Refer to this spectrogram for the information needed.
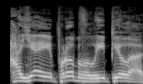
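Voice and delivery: high-pitched eager bragging; boastful. A narrator's reading. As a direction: brag like an excited girl. Люська хвастается выпивкой перед всеми. (хвастливо, высоким голосом)

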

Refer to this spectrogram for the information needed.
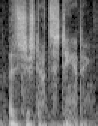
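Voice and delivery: breathy sarcastic aside, almost unvoiced; sarcastic whisper. Real, not acted. Host whispers a sarcastic aside to listeners. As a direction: mutter it under your breath, mocking.

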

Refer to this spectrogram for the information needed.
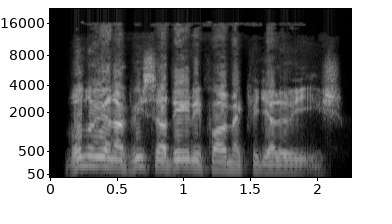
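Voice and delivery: loud order called over a storm. A narrator's reading. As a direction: shout the command over the storm's noise. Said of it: "túl kiabálni a vihar egyre fokozódó zaját".

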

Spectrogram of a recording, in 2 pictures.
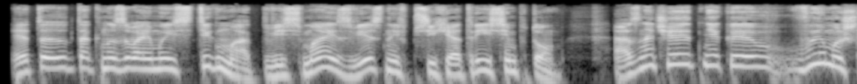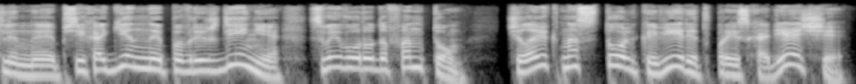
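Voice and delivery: high, pedantic researcher voice; lecturing scientist. A narrator's reading. Scientist explaining the stigmata, high and pedantic.

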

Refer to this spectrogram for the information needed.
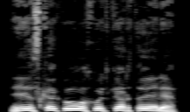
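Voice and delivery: slow, high-pitched chairman voice; председатель. A narrator's reading. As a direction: check just in case, drawling high. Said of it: "уточнил на всякий случай председатель". (высокий, тягучий голос председателя)

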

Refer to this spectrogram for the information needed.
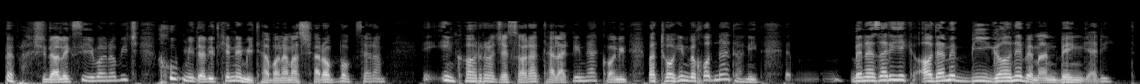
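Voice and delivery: a fawning guest begs a favour; nervous pleading; pleading Pavel Pavlovich. Acted.

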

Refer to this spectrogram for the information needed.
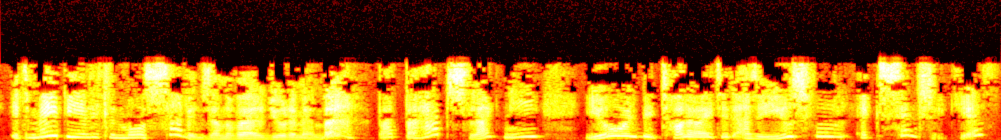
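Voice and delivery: put-on high, accented and musing; eccentric professor. Gödel muses to the narrator, high-pitched and accented. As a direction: muse in the odd professor's high voice.

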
